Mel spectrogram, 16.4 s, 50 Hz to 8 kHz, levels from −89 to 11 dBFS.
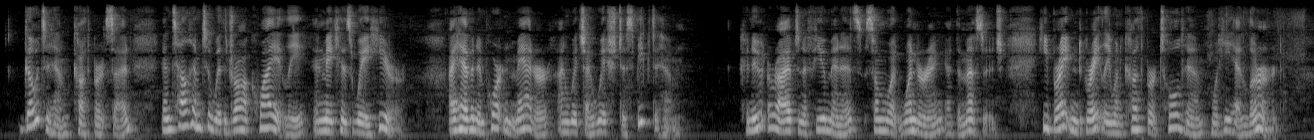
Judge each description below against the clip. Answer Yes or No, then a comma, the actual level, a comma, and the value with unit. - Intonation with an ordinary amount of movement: Yes, average, 4.4 semitones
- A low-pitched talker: No, medium, 185 Hz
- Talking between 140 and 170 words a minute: No, average, 185 wpm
